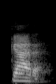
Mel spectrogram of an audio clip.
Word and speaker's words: got to: to got to but we don't say to we say gotta gotta it's a d d sound gotta gotta gotta and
